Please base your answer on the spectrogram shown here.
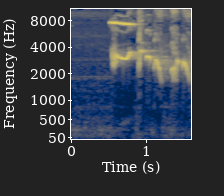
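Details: Orange-headed thrush song from a lure meant to coax singing: a short strong whistle followed by rolling, wavering warbles, with a faint high thin tone at the start.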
